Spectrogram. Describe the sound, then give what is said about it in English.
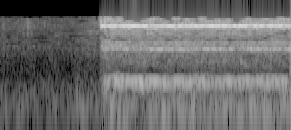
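After a brief near-silent moment, a telephone bell suddenly starts ringing in Nero Wolf's office in a radio drama, loud, its bright metallic clatter sustained steadily until the end. “Ladies and gentlemen, the ringing of that phone bell brings you mystery, adventure.”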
